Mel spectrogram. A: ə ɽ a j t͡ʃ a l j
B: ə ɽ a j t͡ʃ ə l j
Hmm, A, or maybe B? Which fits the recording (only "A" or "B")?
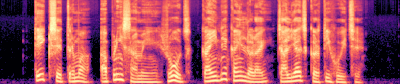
A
